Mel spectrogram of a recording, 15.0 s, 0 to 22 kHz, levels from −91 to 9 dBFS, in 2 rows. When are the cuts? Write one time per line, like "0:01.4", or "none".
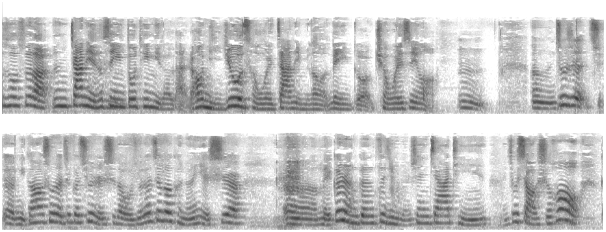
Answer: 0:13.8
